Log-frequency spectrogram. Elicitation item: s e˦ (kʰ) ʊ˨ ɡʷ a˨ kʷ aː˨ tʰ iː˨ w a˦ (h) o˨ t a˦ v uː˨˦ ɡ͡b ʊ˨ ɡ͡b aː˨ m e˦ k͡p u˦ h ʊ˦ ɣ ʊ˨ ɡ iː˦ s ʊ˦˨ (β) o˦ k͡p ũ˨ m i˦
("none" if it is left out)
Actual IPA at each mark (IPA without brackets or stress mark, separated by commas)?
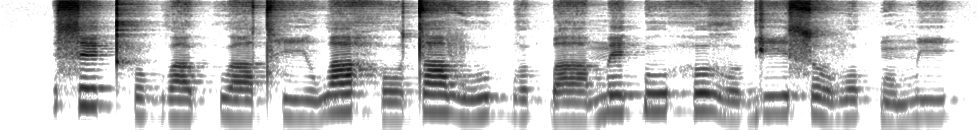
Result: kʰ, h, β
